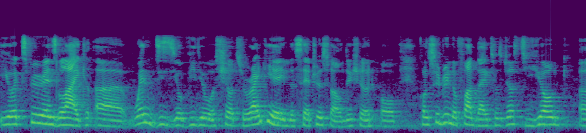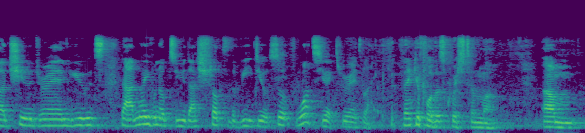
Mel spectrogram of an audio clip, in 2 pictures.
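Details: Adult speakers in conversation, interview; ordinary speech.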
